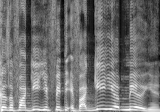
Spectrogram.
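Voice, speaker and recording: With a Southern US accent, a man speaks at an extremely high pitch. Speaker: motivational speaker. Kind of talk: book reading with commentary. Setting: conference call.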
